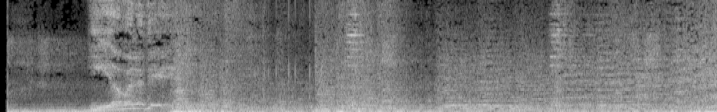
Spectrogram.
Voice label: horror voice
